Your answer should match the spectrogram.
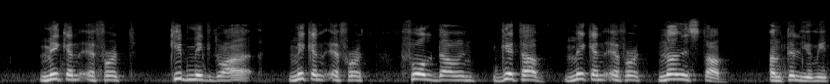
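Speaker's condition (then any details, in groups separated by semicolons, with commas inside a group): No condition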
